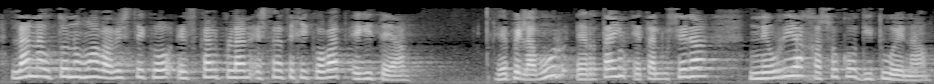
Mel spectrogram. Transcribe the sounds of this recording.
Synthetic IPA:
lanawt̪o̞no̞mo̞aβaβ̞e̞st̪e̞ko̞ʔe̞wskalplane̞st̪ɾat̪e̞ɣiko̞βat̪e̞ɣ̞it̪e̞a | e̞pe̞laβ̞ure̞ɾt̪ajne̞t̪aluse̞ɾane̞wriaʝaso̞ko̞ðit̪ue̞na

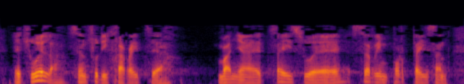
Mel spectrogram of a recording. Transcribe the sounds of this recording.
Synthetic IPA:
e̞t͡sue̞lase̞nt͡suɾikʝarʔajt͡se̞a | βaɲae̞t͡sajsue̞se̞rimpo̞ɾt̪aisan

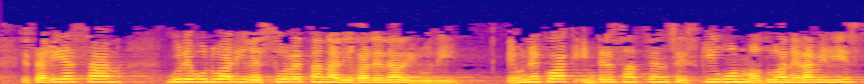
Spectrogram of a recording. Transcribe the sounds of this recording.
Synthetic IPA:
e̞t̪ae̞ɣ̞iaesaŋɡuɾe̞β̞uɾuaɾiɣe̞sure̞t̪anaɾiɣaɾe̞laðiɾuði | e̞wne̞ko̞akint̪e̞ɾe̞sat͡se̞nsajskiɣ̞umːo̞ðuane̞ɾaβ̞iʎis

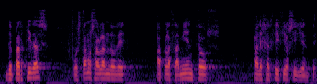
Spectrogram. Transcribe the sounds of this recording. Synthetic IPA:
d̪e̞paɾt̪iðas | oe̞st̪amo̞saβland̪o̞ðe̞ | aplaθamjẽ̞nt̪o̞s | ale̞xe̞ɾθiθjo̞siɣje̞nt̪e̞

